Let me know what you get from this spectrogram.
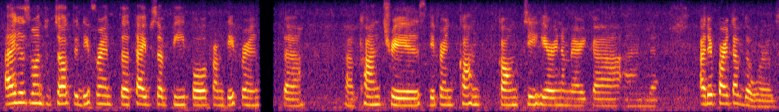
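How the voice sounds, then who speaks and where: Halting Filipino woman chatting on a livestream. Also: mid-range voice, fairly bright tone, slight background noise, rough recording. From Philippines. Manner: hesitant, halting English with many fillers. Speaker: vlogger hosting a livestream. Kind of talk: casual livestream chat reading viewer comments.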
